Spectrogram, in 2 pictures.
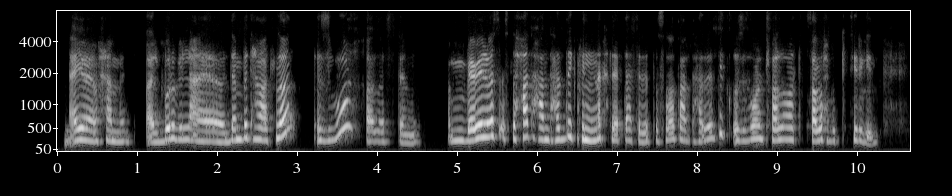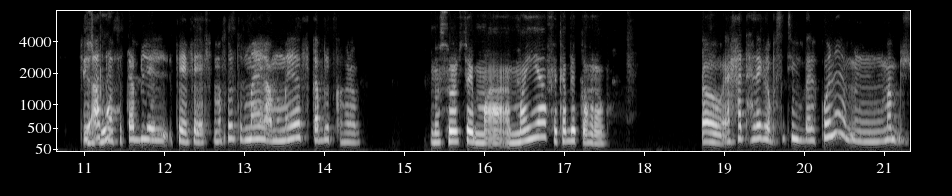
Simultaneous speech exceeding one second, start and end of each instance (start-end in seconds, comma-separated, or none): none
